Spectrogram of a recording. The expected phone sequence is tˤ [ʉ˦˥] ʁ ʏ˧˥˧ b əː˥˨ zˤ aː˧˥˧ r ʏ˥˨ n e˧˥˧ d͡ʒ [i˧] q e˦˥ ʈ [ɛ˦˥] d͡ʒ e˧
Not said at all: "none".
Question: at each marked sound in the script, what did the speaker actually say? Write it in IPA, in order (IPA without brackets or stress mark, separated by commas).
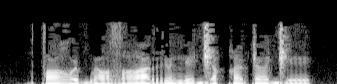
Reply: ʉ˦˥, e˧, ɜ˦˥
